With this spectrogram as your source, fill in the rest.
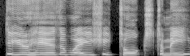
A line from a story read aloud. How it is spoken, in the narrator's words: wails Mom tearfully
